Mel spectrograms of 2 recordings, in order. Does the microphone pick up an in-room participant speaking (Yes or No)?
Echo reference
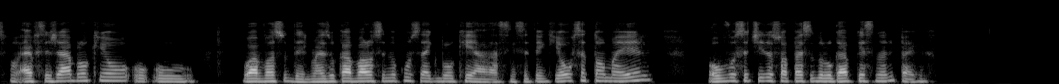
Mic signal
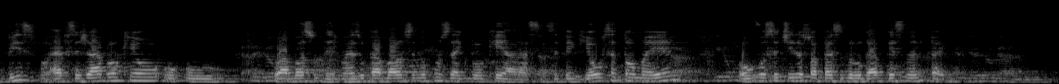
Yes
